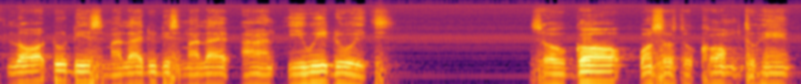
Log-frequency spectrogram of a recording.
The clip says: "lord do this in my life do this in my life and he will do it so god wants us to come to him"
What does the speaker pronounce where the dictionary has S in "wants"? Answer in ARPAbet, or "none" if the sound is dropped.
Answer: S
